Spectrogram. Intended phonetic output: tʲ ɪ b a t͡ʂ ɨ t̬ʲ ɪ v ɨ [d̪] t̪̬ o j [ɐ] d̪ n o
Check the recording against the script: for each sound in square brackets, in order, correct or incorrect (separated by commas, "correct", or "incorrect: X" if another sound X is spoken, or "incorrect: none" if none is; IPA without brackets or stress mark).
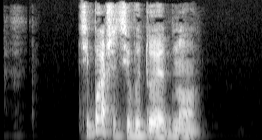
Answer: incorrect: none, correct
